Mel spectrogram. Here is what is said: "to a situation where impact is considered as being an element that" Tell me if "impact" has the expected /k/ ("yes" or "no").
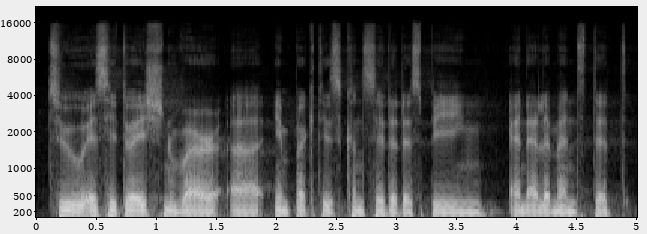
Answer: yes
